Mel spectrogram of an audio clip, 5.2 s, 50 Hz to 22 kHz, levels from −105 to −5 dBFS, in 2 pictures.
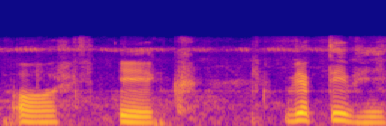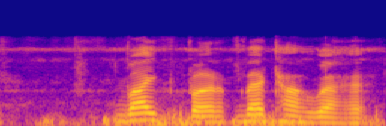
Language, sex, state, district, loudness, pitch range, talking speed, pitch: Hindi, male, Uttar Pradesh, Lucknow, -20 LUFS, 135-160 Hz, 105 wpm, 145 Hz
